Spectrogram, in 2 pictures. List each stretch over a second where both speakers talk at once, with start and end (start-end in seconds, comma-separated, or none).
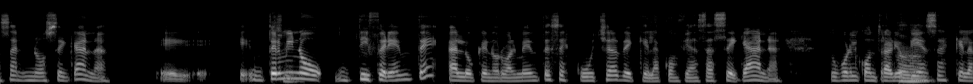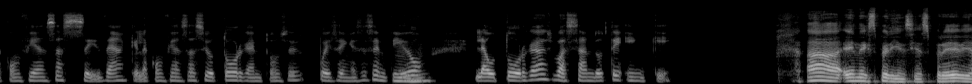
none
